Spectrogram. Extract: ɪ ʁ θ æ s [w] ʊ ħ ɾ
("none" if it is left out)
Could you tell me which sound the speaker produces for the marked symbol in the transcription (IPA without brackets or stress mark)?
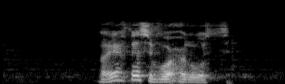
v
